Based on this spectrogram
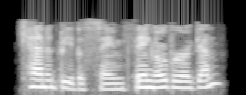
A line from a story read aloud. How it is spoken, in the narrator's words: he asked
